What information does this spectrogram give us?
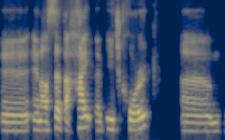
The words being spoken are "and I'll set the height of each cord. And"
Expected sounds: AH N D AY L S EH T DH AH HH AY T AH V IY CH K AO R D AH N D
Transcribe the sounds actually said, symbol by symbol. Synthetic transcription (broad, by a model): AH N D AY L S EH T DH AH HH AY T AH V IY CH K AO R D AH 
